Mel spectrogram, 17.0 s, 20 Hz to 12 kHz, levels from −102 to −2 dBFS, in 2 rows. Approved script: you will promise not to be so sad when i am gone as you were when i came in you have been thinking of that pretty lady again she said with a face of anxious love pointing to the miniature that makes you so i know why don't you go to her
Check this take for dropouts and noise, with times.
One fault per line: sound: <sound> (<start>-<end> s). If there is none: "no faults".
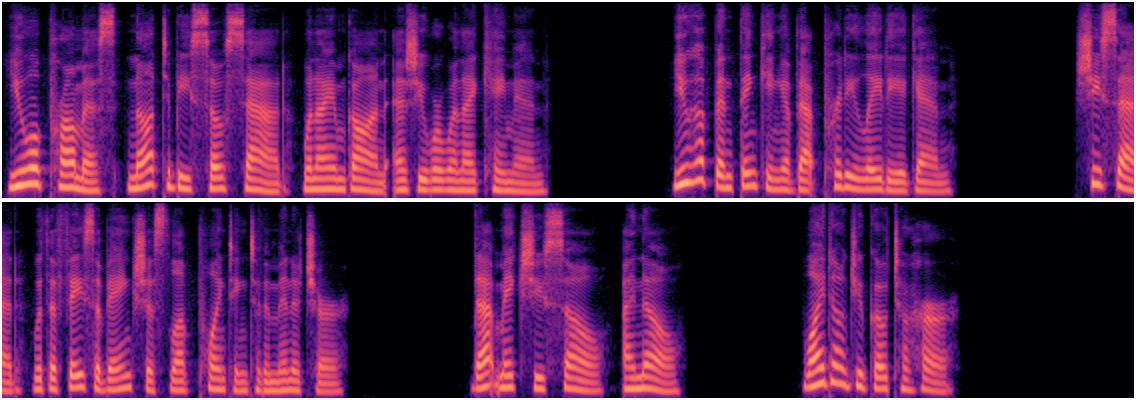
no faults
